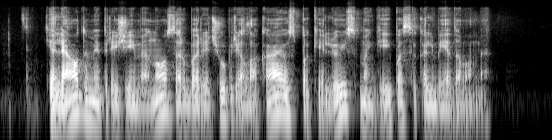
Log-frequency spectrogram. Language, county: Lithuanian, Kaunas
